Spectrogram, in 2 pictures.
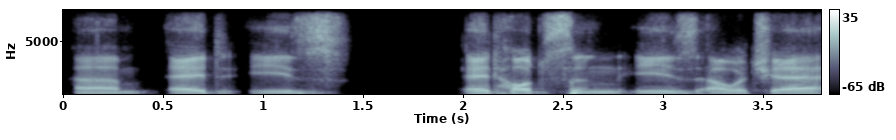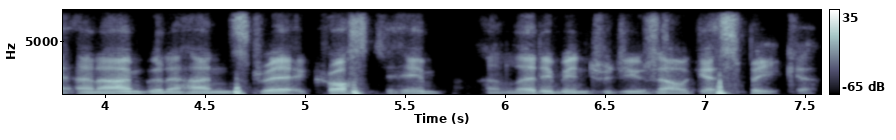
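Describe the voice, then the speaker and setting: A man hosting a webinar and handing over to the chair, brisk with fillers. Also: fairly low pitch, steady tone, fairly bright tone, no echo, rough recording. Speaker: webinar host. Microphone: video call.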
